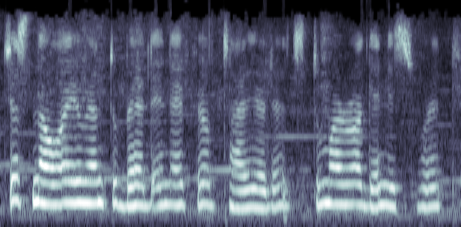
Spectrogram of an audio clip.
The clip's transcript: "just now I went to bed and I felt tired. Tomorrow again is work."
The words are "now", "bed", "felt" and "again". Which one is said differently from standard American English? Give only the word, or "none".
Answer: none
